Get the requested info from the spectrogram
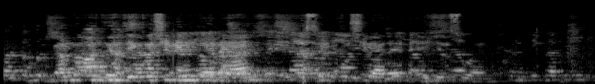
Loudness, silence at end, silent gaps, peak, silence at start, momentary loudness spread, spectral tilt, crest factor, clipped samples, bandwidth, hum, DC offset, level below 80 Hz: -23 LUFS; 0.1 s; none; -6 dBFS; 0.05 s; 17 LU; -4 dB/octave; 18 dB; under 0.1%; 11.5 kHz; none; under 0.1%; -62 dBFS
